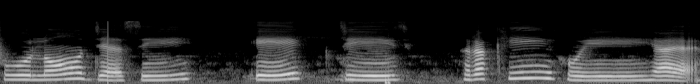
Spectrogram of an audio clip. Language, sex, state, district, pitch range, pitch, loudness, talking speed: Hindi, female, Punjab, Fazilka, 195-245 Hz, 215 Hz, -16 LUFS, 60 wpm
